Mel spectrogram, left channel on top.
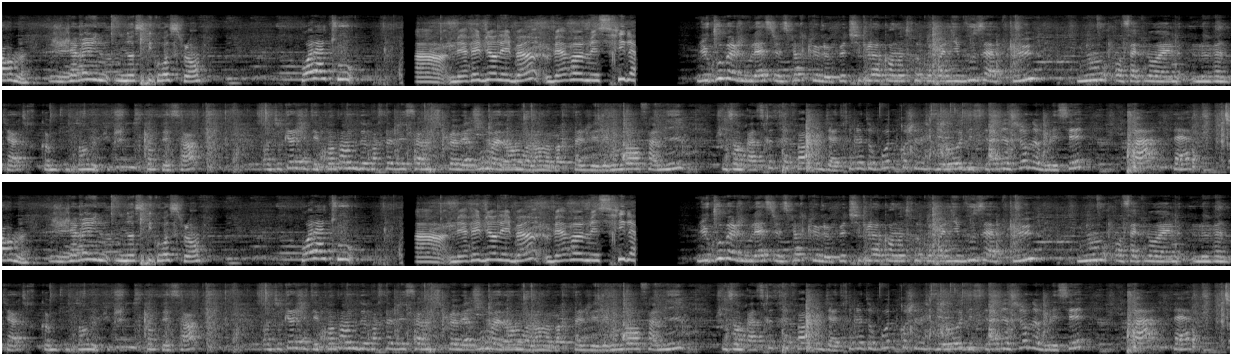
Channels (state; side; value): normal; both; correlation 0.97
